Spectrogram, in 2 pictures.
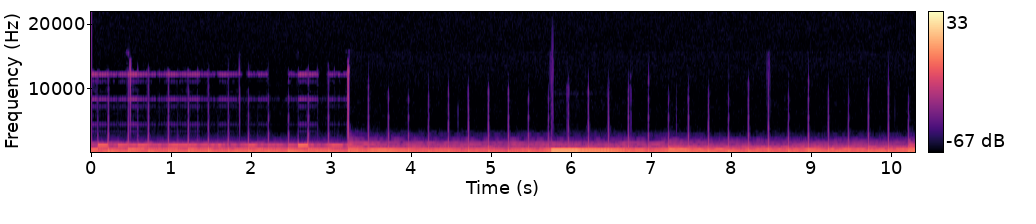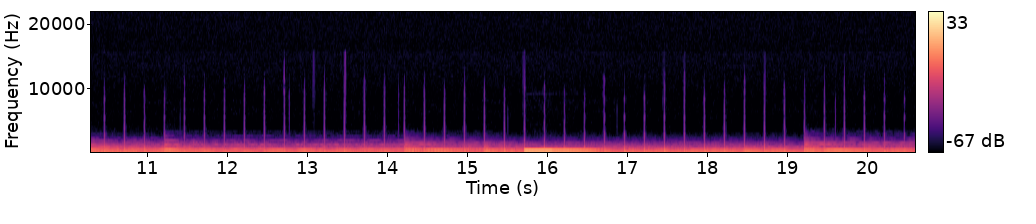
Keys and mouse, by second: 0.7 click, 1.8-2.8 drag, 3.0 a, 3.2 middle click, 3.6 click, 4.2 middle click, 4.4 right click, 5.1-7.7 middle drag, 7.9-8.9 drag, 10.0 click, 11.7 a, 12.2 click, 13.0 middle click, 13.2 click, 13.9 a, 14.2-16.1 drag, 16.1 middle click, 16.3-17.7 drag, 17.7 ctrl+z, 18.7 click, 19.7 click, 20.2 middle click.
